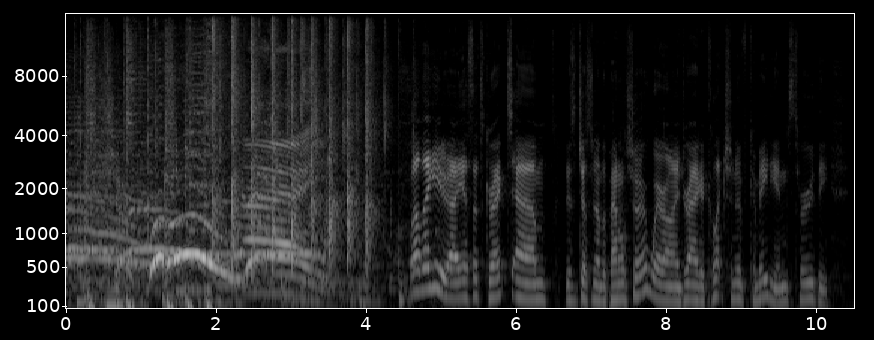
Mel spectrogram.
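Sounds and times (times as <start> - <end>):
audience whooping and cheering: 0.0 - 4.2
audience clapping: 0.0 - 4.8
speech: 4.7 - 10.5.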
